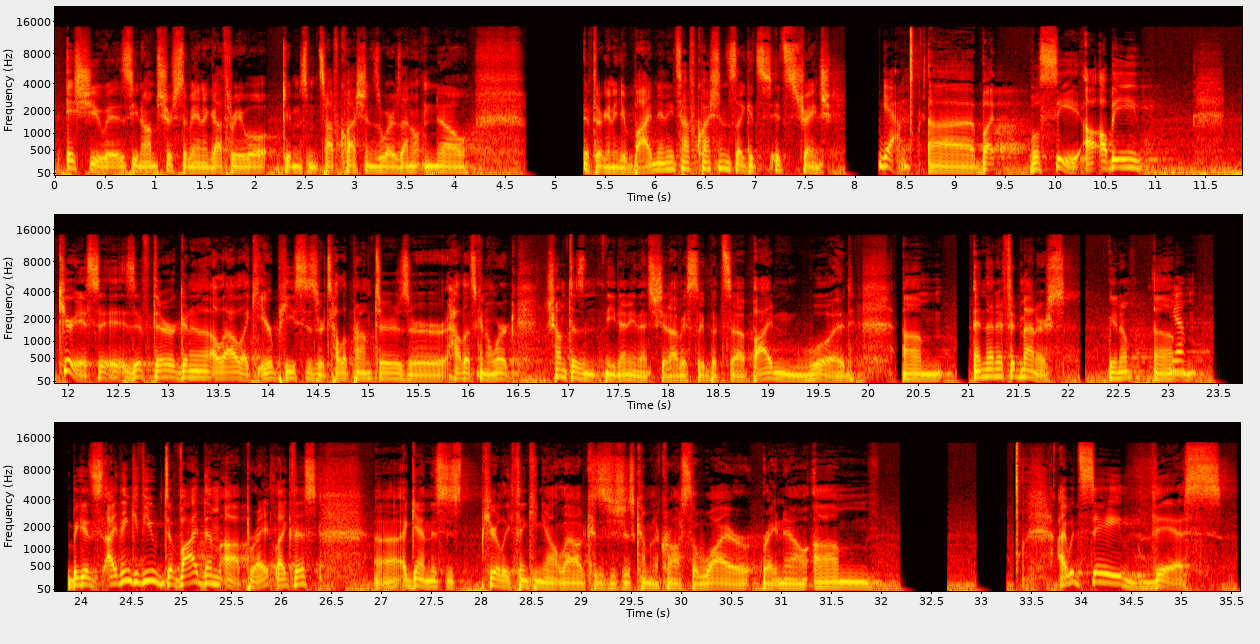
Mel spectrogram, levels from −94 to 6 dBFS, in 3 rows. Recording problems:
squashed, flat; heavily

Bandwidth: 14.5 kHz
